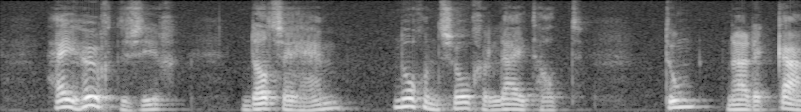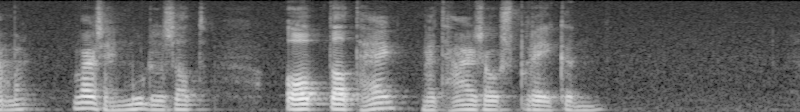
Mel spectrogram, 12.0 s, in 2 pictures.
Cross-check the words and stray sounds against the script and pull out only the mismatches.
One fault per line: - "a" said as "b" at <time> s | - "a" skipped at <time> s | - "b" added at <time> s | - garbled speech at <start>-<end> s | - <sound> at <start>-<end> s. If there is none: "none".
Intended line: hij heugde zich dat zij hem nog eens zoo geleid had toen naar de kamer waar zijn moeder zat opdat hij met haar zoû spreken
none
